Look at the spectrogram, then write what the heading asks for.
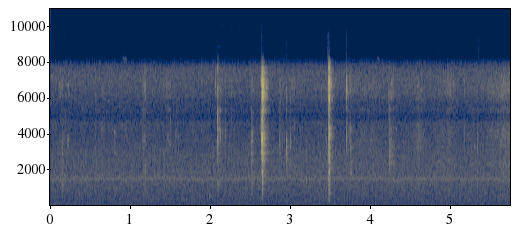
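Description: A person chewing a mouthful of taco quietly, with three short sharp crisp clicks of mouth or food about two, two and a half and three and a half seconds in, the middle one loudest.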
